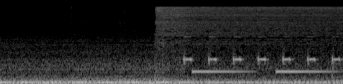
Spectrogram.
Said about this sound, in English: I'm going to release both my protection valves, wait for the air to stop leaking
